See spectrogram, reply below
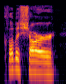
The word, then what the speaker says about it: Klobuchar: I don't think that what Klobuchar did worked. And I think said her name right. – Klobuchar.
